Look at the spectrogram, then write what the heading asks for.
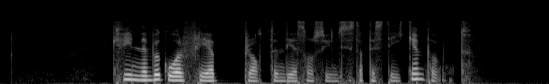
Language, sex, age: Swedish, female, 27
